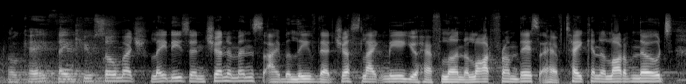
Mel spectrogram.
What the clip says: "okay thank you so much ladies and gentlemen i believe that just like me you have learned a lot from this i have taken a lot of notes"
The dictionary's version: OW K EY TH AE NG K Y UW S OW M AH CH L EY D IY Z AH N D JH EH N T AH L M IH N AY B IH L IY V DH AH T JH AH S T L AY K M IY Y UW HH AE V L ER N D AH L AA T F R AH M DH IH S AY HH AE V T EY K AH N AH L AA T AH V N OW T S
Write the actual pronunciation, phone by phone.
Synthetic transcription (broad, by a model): OW K EY TH AE NG K Y UW S OW M AH CH L EY D IY Z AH N JH EH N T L M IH N AY B IH L IY V DH AH T JH AH S T L AY K M IY Y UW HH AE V L ER N D AH L AA T F R AH M DH IH S AY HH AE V T EY K AH N AH L AA T AH V N OW T S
